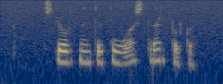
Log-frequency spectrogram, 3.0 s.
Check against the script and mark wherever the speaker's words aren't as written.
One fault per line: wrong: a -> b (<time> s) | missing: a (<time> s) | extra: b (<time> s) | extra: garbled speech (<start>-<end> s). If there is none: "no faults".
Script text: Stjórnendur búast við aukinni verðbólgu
missing: við aukinni (2.0 s)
